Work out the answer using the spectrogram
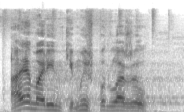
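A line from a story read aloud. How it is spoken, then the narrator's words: Loud. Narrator (Russian): громко сказал Серега Цаплин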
